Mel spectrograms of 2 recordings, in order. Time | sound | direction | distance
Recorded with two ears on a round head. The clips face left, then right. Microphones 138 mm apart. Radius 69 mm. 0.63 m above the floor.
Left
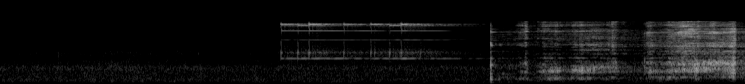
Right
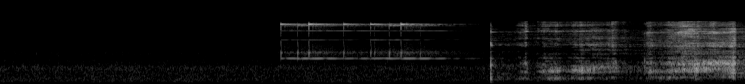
2.8 | a bell | 50° right (ahead or behind) | 3.5 m
4.9 | cutlery clinking | centre (ahead or behind) | 0.6 m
